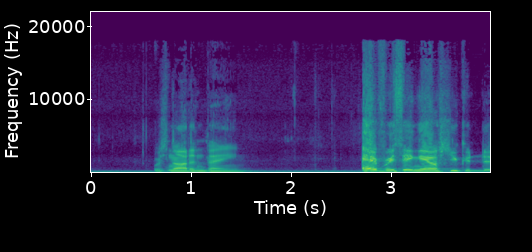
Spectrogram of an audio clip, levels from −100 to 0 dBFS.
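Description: Microphone overload runs from 2.72 to 3.45 s. The speech is pushed about 10 dB past the converter's limit, so roughly 7 percent of samples are flattened, giving a harsh, crackling edge, likely from excessive input gain. A microphone volume step-down comes at 2.73 s (about 2 dB) and again at 3.72 s (about 6 dB). Each is a sudden level drop, likely the call software reducing input gain.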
